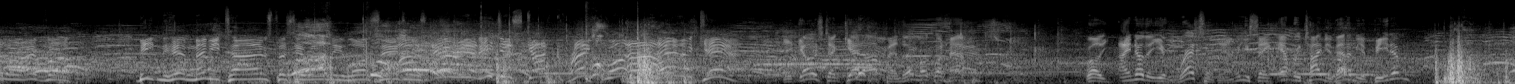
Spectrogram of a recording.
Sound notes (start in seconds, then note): 10.2 applause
